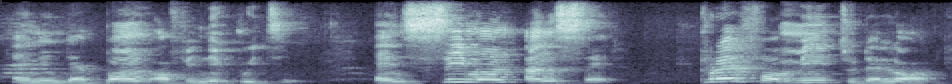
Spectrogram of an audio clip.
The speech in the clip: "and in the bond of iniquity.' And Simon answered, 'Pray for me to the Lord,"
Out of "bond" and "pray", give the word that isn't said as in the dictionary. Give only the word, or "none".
none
